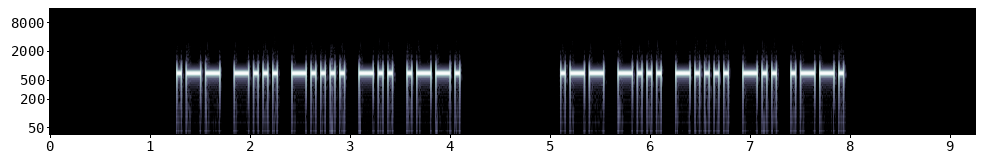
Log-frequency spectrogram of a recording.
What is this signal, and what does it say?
Morse code, heard as a keyed tone, about 25 wpm, 700 Hz. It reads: WB6DP WB6DP
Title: USA Call Signs - 5 Characters - Repeated 2x - 25wpm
